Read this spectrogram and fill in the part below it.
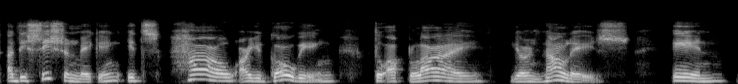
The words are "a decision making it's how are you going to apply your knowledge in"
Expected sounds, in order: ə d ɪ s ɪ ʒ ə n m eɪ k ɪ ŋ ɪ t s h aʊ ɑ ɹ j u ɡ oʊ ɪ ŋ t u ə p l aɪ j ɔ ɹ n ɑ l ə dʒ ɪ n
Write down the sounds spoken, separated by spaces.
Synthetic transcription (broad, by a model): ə d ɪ s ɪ ʃ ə n m eɪ k ɪ ŋ ɪ t s h aʊ ɑ ɹ j u ɡ oʊ ɪ ŋ t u ə p l aɪ j ɔ ɹ n ɑ l ə dʒ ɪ n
